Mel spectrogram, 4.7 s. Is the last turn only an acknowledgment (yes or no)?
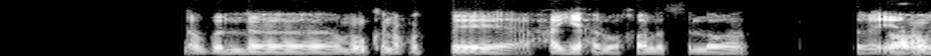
yes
